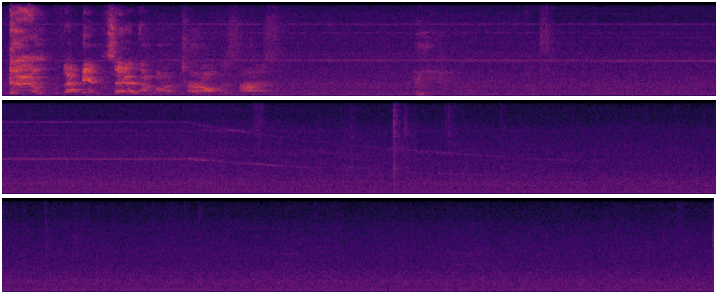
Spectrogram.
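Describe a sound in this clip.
A steady low hum of machinery runs throughout.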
